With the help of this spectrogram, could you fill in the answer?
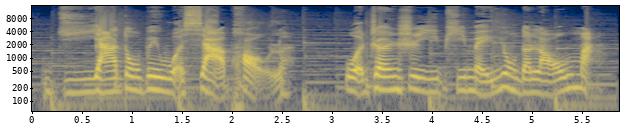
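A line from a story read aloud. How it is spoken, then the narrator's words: Sighing. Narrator (Chinese): 哈利叹了口气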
